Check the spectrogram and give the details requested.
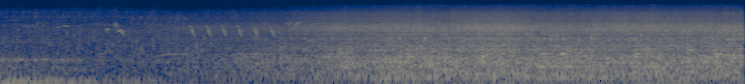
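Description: Ambient ocean water sound: a steady wash of noise that swells in about three seconds in and holds, after a low rumble fades out at the start. A few faint high chirps sound before the water comes up.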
